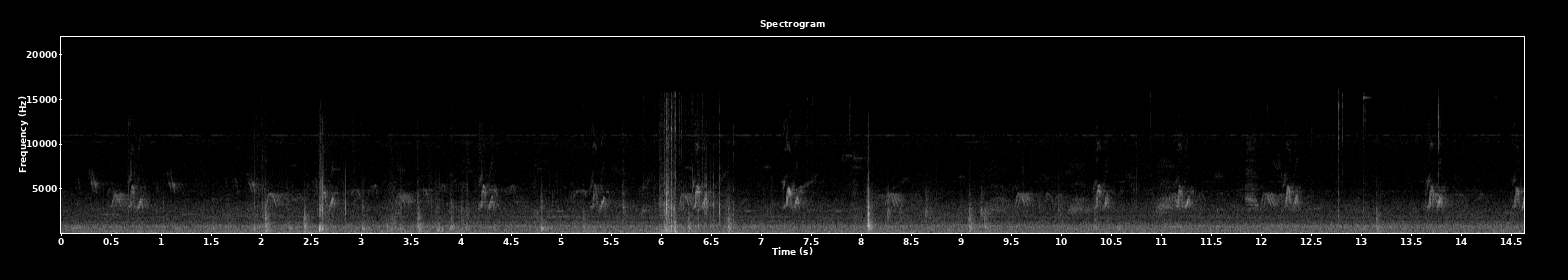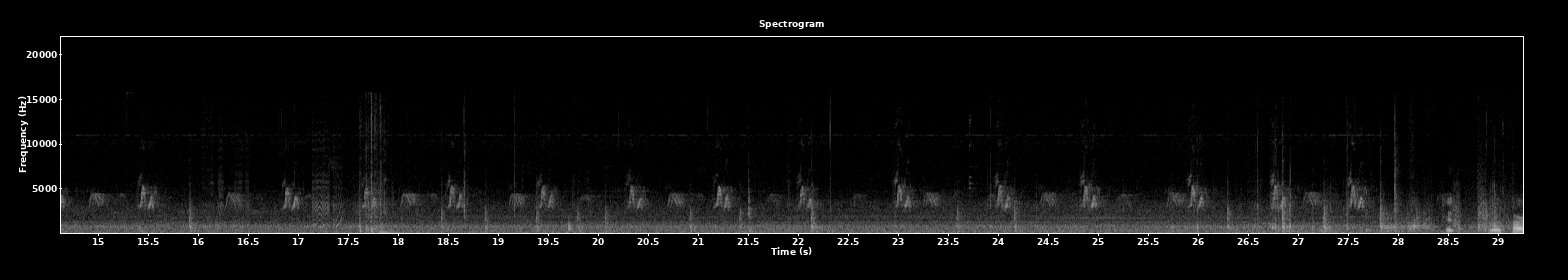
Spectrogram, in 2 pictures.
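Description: A few sharp clicks and knocks from an upholstered door card being pressed and fitted onto a car door, over a steady background with short bird chirps repeating throughout.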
